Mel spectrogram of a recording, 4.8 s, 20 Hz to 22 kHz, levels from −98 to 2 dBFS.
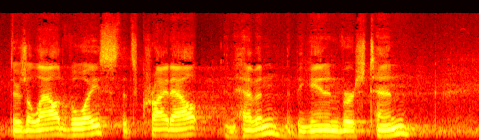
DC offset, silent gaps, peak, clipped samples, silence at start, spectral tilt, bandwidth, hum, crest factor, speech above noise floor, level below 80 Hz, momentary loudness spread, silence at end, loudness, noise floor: under 0.1%; none; -2 dBFS; under 0.1%; 0 s; -4.5 dB/octave; 16 kHz; none; 16 dB; 20 dB; -60 dBFS; 12 LU; 0 s; -17 LUFS; -36 dBFS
